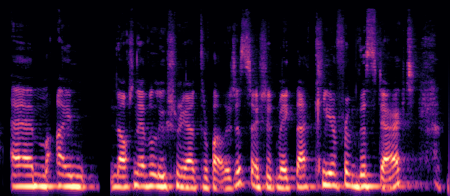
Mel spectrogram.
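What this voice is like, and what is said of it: Irish accent. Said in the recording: “probably tell by the accent, I'm Irish”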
